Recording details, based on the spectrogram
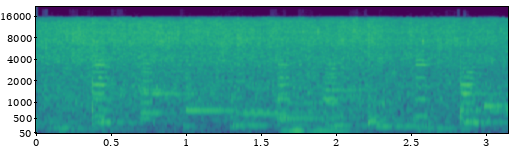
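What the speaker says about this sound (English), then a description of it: "Then add the minced garlic. Continue stirring evenly with the spatula." Minced garlic sizzles in a thick, rich simmering sauce while a spatula stirs it, giving a steady moderate crackle with a few soft scrapes and a faint tonal hum underneath.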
